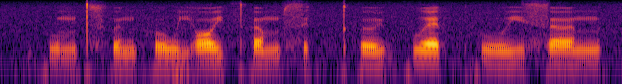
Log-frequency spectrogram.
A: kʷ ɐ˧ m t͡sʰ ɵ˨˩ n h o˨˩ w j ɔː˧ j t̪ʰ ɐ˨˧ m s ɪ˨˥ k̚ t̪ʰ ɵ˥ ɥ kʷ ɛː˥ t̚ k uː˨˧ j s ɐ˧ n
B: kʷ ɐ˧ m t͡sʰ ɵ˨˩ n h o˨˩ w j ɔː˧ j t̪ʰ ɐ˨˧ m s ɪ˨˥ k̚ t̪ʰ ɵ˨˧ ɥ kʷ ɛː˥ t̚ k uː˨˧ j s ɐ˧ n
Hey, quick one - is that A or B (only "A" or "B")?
B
